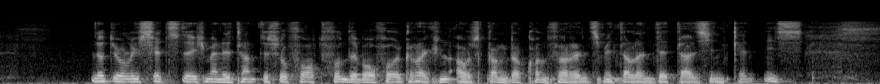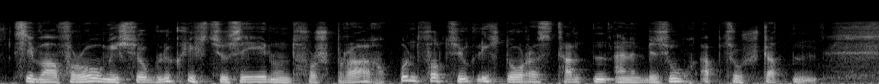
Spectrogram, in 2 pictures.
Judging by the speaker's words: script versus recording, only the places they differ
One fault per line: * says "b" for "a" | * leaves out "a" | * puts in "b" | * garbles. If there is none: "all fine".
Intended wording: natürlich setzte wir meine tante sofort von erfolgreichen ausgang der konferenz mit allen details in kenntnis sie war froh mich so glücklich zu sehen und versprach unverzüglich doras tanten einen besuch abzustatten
* says "ich" for "wir"
* puts in "dem"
